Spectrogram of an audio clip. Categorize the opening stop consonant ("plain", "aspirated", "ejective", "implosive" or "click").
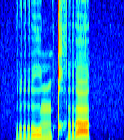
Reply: aspirated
